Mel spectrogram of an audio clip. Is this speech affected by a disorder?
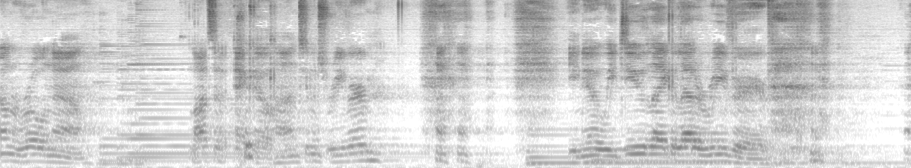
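No.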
